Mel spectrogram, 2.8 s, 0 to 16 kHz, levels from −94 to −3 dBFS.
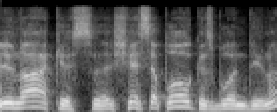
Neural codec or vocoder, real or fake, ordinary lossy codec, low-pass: codec, 24 kHz, 0.9 kbps, WavTokenizer, small release; fake; Opus, 16 kbps; 10.8 kHz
